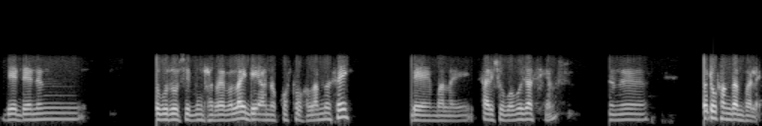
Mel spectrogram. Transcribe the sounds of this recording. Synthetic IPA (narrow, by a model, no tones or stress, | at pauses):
dedenɯŋ | dɔbuzɔɾsibuŋtʰaɾajbalajdeanɯkʰɔstʰɔkʰalamnɯsɯj | debalajsaɾisɔwbabɯzasi̥kʰan | nɯŋɯ | ɔjtʰɔwkʰaŋdampʰajla̰j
